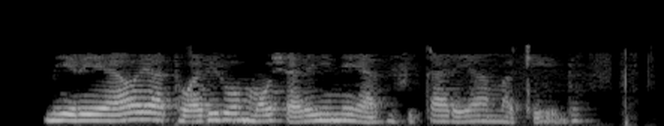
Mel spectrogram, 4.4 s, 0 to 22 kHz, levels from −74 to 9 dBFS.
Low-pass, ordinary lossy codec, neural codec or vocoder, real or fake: 14.4 kHz; AAC, 16 kbps; none; real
